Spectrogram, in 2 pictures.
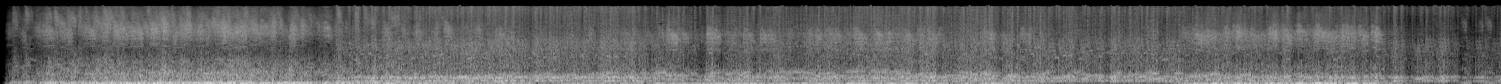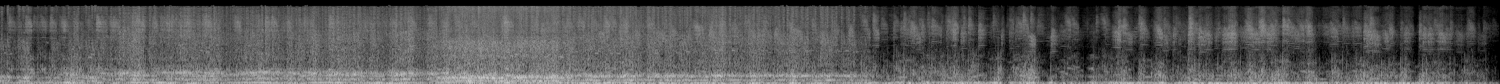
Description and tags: Rapid jumble of voices. Made with Blip1 and processed.
garble, gabble, voices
